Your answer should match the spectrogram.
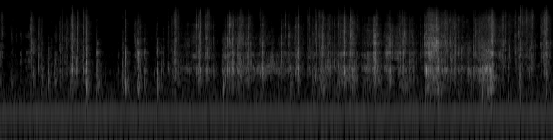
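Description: Plastic trading-card packaging crinkling and tearing in the hands, a run of irregular crackles with no steady rhythm.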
